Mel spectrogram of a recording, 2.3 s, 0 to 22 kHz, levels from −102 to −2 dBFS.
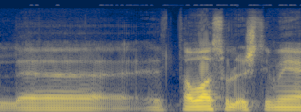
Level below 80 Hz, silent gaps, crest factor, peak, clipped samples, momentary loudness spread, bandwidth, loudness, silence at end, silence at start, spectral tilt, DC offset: -42 dBFS; none; 18 dB; 0 dBFS; under 0.1%; 21 LU; 13.5 kHz; -18 LUFS; 0 s; 0 s; -5.5 dB/octave; under 0.1%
